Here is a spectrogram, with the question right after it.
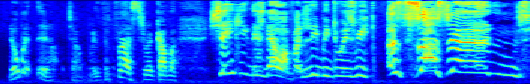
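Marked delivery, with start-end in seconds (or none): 3.9-5.3 huge scream of alarm. A narrator's reading. Warlord screams at the intruder in his soup, full shout. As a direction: scream the warning at the table. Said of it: "he screamed".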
